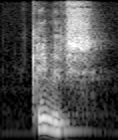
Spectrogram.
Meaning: plural of krimi
- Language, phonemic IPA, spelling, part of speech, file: Dutch, /ˈkrimis/, krimi's, noun, Nl-krimi's.ogg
